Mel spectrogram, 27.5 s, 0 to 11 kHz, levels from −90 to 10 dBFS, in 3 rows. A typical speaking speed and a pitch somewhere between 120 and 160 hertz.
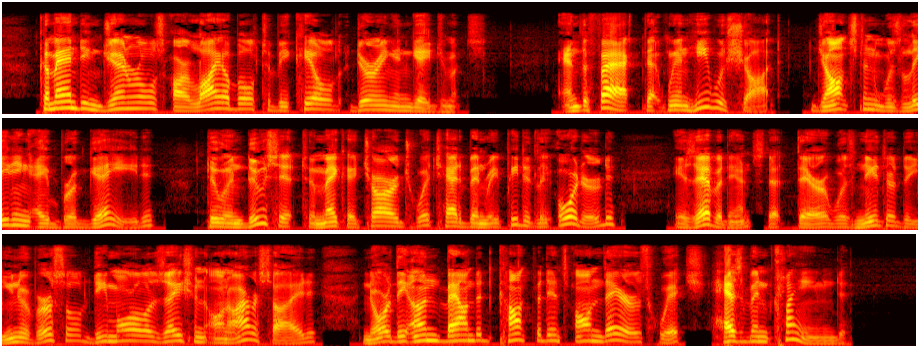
No: slow, 120 wpm; low, 135 Hz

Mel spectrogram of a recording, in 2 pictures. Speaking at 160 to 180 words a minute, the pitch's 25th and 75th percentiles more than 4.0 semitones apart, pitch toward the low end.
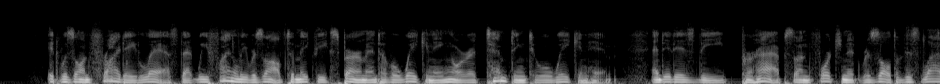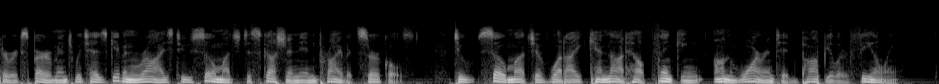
No: average, 170 wpm; average, 3.0 semitones; low, 105 Hz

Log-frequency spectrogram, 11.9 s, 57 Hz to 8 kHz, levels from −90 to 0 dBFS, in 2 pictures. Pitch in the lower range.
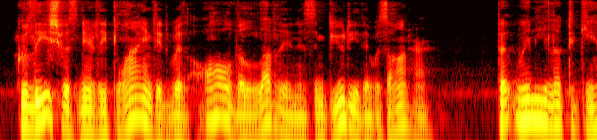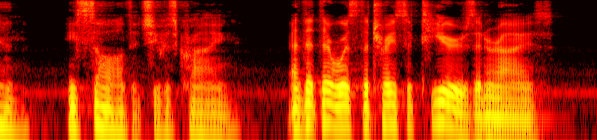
Yes: very low, 85 Hz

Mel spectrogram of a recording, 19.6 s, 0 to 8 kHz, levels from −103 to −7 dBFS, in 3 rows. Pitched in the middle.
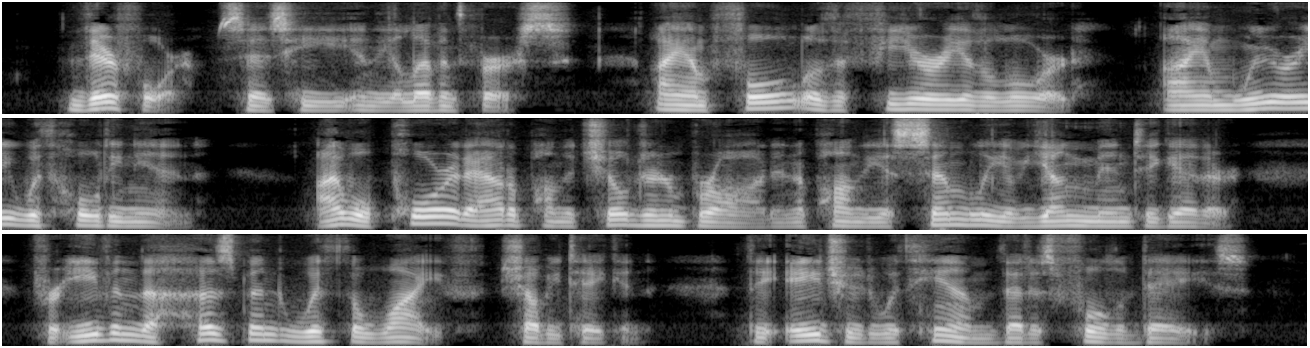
No: low, 125 Hz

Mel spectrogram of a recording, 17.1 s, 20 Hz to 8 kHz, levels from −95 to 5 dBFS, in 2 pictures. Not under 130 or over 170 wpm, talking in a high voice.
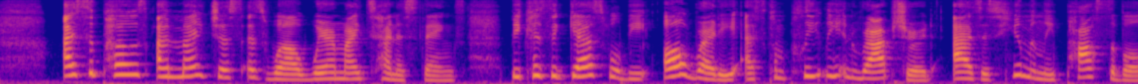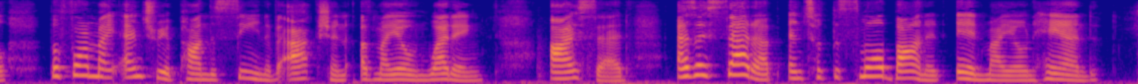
No: average, 180 wpm; high, 225 Hz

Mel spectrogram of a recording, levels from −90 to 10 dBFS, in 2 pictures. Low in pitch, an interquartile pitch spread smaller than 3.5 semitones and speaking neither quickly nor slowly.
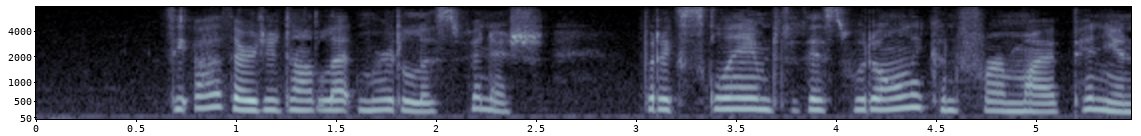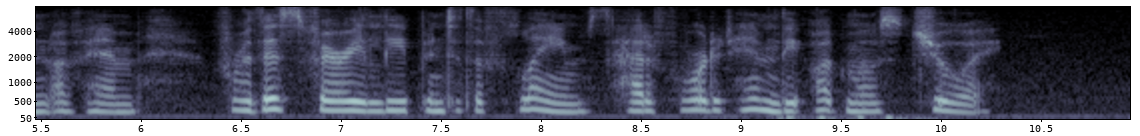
No: very high, 250 Hz; average, 2.9 semitones; average, 170 wpm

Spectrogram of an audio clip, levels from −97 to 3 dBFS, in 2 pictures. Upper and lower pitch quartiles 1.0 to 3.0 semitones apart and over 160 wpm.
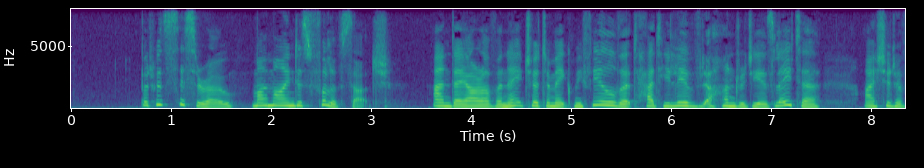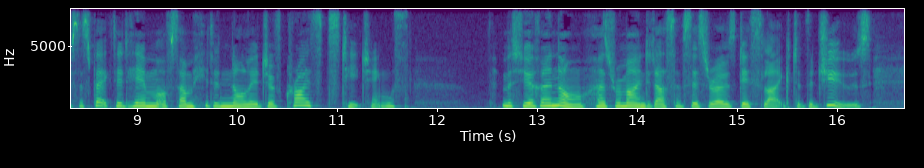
No: average, 4.0 semitones; average, 180 wpm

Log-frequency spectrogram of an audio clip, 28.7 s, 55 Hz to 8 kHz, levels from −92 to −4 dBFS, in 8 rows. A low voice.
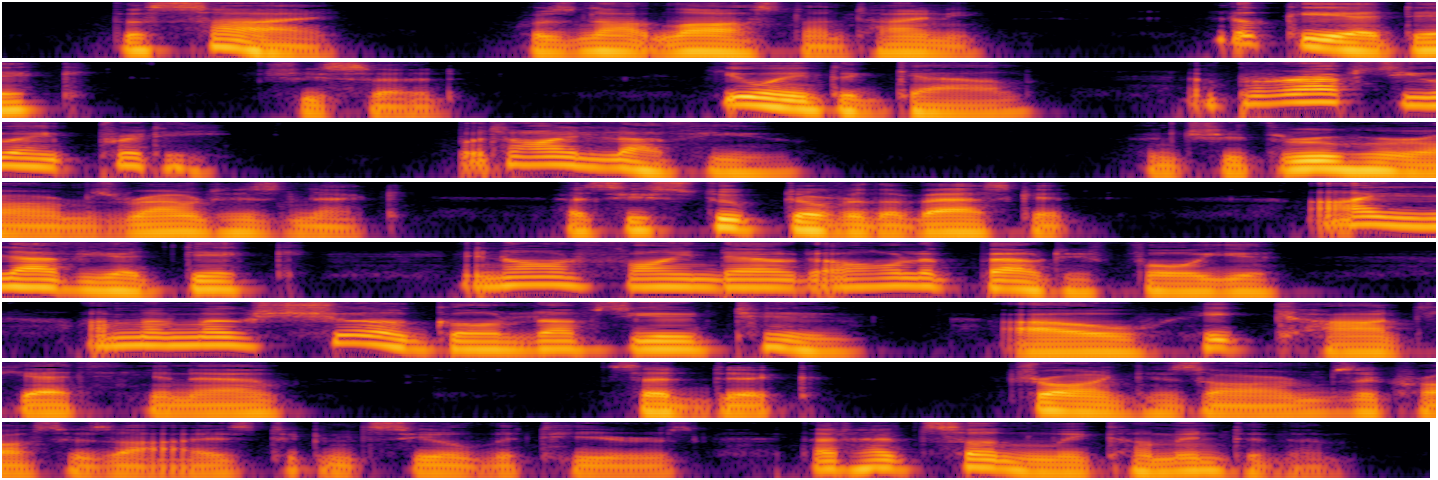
Yes: low, 100 Hz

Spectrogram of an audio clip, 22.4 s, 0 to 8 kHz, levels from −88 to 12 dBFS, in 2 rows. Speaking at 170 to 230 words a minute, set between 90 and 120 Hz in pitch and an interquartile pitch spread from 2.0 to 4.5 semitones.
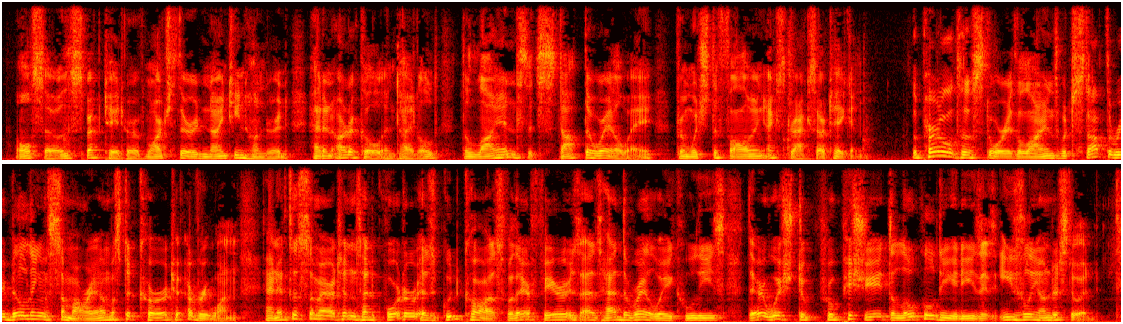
No: average, 185 wpm; low, 115 Hz; average, 5.2 semitones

